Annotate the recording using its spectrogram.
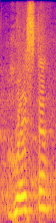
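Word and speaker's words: hwesta: do quen por fim hesta que significa brisa que nada mais é do que um hw e novamente você pronuncia é o w esse som é muito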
